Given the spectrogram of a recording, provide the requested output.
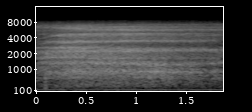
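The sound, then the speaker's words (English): A long, steady breath drawn in through the nose, an airy hiss lasting about two seconds with no talking. “Third deep breath, breathing in, breathing out.”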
